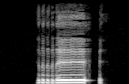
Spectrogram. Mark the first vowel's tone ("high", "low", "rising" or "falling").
falling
